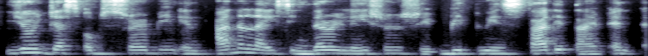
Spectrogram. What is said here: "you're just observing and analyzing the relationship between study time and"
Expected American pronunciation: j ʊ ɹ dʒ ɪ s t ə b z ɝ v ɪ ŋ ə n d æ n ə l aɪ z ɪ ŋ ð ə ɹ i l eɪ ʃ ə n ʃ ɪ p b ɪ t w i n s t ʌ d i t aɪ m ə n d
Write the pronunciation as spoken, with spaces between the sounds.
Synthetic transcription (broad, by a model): j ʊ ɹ dʒ ɪ s t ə b s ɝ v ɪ ŋ ə n d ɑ n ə l aɪ s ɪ ŋ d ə ɹ i l eɪ ʃ ə n ʃ ɪ p b ɪ t w i n s t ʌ d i t aɪ m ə n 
